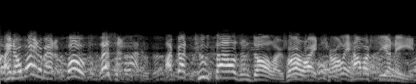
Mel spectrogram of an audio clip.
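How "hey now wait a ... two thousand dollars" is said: raised voice to crowd. Acted. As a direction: call over the noise to get attention. George quiets the crowd again.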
